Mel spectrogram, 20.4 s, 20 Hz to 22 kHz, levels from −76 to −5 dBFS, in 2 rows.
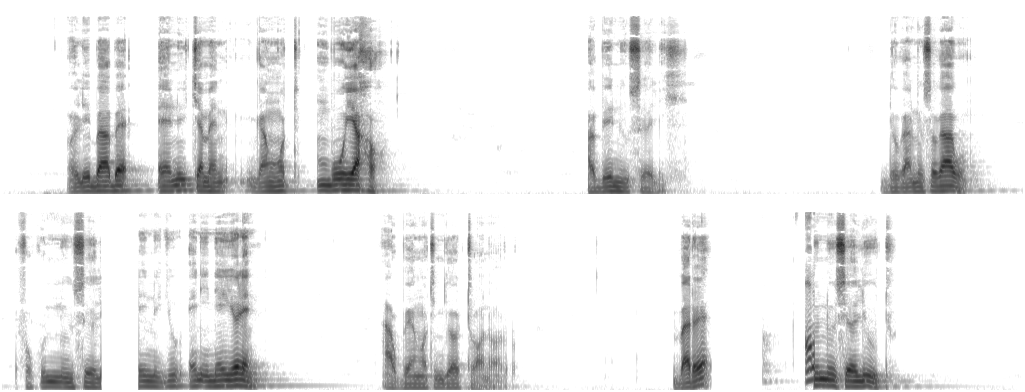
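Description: At 11.19 s the speech cuts out in a playback stall. Silence lasts about 0.38 s, until 11.57 s. The player likely ran dry of data or had its thread blocked. From 11.57 to 14.10 s comes catch-up at higher speed. The backlog is resampled at 1.15 times normal speed, so speech sounds hurried and pitch rises by roughly two semitones. At 17.30 s a second stall silences the audio for about 0.52 s, until 17.81 s, again likely from starved or blocked playback. A harsher catch-up follows from 17.81 to 18.33 s. Speed doubles, and pitch jumps close to ten semitones before settling back.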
